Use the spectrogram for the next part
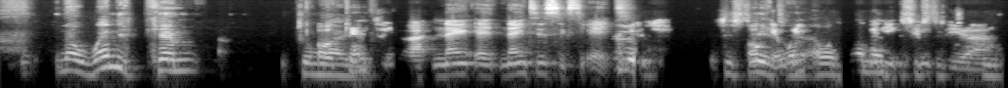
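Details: Stuttering in an adult man who attributes its childhood onset to trauma from the Biafran war; he says its severity varies, sometimes endurable and sometimes not.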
